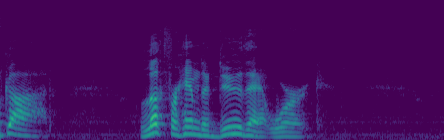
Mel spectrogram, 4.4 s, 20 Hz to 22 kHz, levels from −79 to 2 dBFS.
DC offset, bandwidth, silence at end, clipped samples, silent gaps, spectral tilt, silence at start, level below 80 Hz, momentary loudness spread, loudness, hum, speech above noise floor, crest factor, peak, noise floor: under 0.1%; 13.5 kHz; 1.4 s; under 0.1%; none; -6 dB/octave; 0 s; -76 dBFS; 15 LU; -35 LUFS; 60 Hz at -65 dBFS; 33 dB; 22 dB; -16 dBFS; -68 dBFS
